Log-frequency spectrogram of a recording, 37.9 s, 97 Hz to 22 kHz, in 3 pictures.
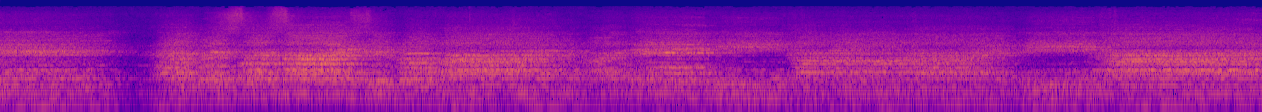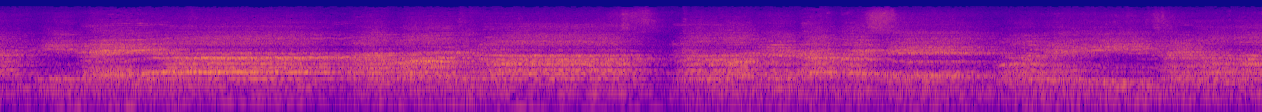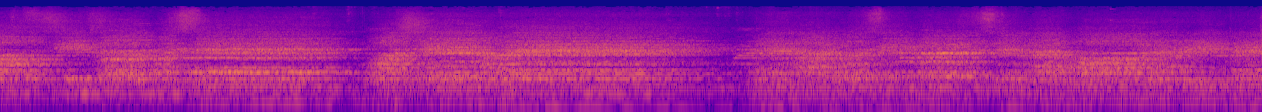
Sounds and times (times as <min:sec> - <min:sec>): Choir: 0:00.0 - 0:37.8.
